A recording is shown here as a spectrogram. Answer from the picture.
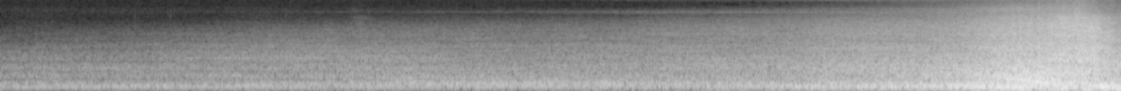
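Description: A fast train approaching through the station and rushing past the platform, led by a locomotive. Its rumble and rail noise grow steadily for about ten seconds and peak in a loud rush as it passes, near the end.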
